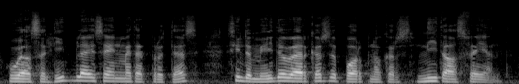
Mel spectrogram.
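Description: News reporter, man, measured formal voice-over. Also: mid-range voice, a little mellow. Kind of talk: scripted news narration.

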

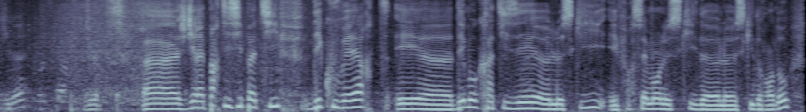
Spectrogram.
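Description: A young man, a guest freeride skier, talks casually and hesitantly in a colloquial way during an interview. His voice is mellow and medium-pitched at a moderate pace. He speaks into a handheld reporter microphone outdoors at a snowy ski resort event.

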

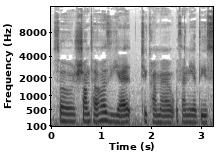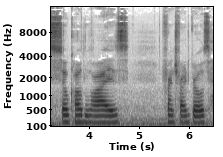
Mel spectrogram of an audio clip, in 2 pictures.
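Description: A woman's voice: on the low side, flat delivery, slow pace, mellow, a little hiss or hum. A woman hosting a reaction video, giving sarcastic commentary that rebuts the clip.

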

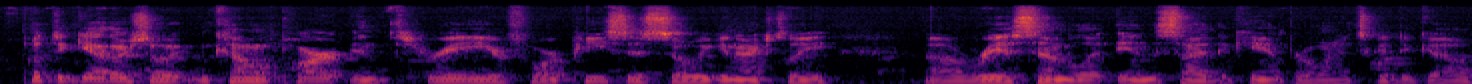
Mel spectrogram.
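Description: Relaxed man vlogging in a camper. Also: medium pitch, a little hiss or hum. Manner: relaxed, with frequent fillers. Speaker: vlogger host. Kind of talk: casual walkthrough narration. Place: inside a small camper. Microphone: phone camera at arm's length.

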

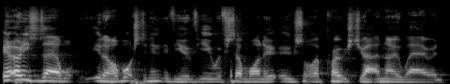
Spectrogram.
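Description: A man's voice: medium pitch, rapid-fire, a little mellow. Rambling male podcast host. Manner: rambling, repeats words when he starts a sentence; laughs often between lines. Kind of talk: casual podcast chat.

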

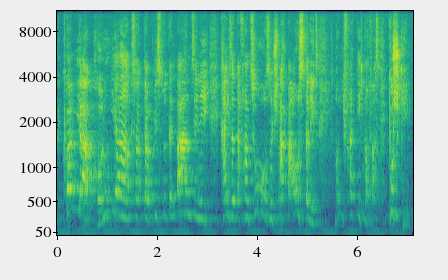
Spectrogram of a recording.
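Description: An actor playing an older stand-up entertainer, animated in his jokes and bitter when he is hurt. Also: very high-pitched, unhurried, vocal fry, roomy sound, full character voice. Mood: joking. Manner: animated joke telling, then bitter and sharp. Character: aging entertainer, vain and touchy.

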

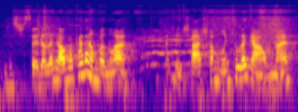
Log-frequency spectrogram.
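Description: A woman's voice: on the low side, expressive, fairly quick, fairly bright tone. Brazilian woman talking to a crowd, keeps asking them stuff, roomy hall with long reverb. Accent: Brazilian Portuguese. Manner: chatty, keeps asking the audience for replies. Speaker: speaker addressing an audience. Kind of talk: informal spiritual talk to a live audience. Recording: echoey hall with faint noise.

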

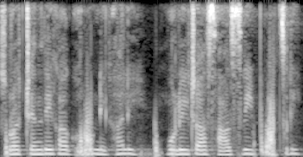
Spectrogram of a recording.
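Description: A woman narrating a devotional folk story slowly and expressively, voicing the characters' lines herself. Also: mid-range voice, very noisy. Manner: slow, expressive reading with voiced dialogue.

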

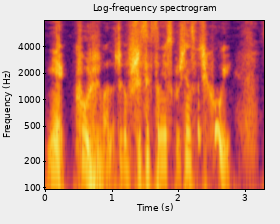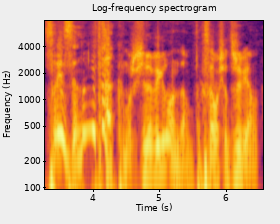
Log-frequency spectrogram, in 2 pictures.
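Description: A man's voice: huge pitch swings, moderate pace, vocal fry, fairly bright tone, slightly rough, dry recording, heavily acted. A man voicing a foul-mouthed old witch woman who whines and shrieks in indignation. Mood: indignant. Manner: whiny, indignant, shrill outbursts.

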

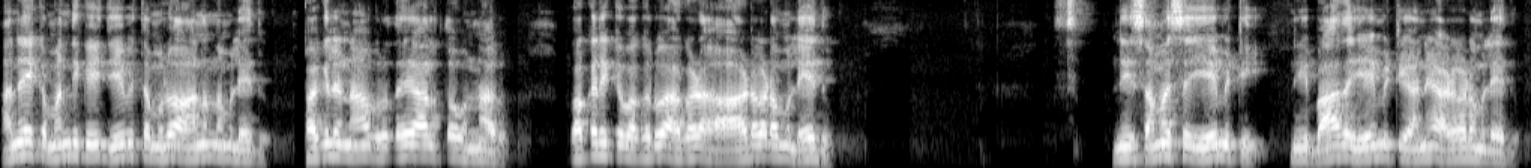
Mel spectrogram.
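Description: A man preaching a sermon, earnestly reciting scripture references in quick runs. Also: on the high side, fairly even intonation, darkish tone.

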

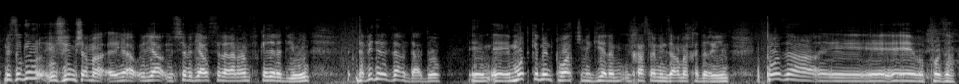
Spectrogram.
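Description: A man leading a guided history tour, telling battle stories dramatically and acting out the shouts of those involved. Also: on the high side, no room sound. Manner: dramatic storyteller, acts out quoted shouts. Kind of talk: guided tour storytelling lecture. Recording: dull lo-fi recording.

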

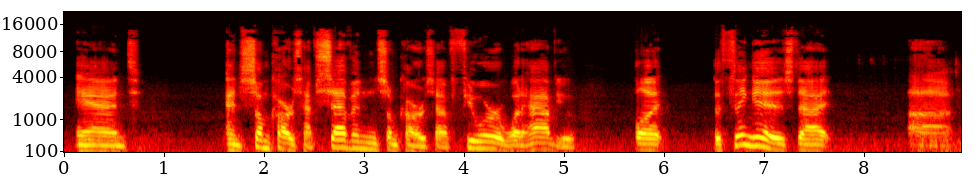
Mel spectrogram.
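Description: A man who reviews electric vehicles rambles casually inside his car, thinking out loud as he drives and charges. His voice is mid-range and darkish, with a little hiss or hum in the recording.

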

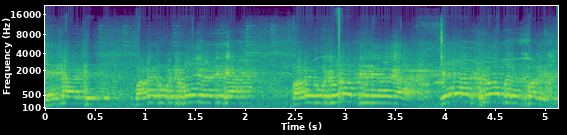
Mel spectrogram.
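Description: High-voiced man announcing over a loudspeaker. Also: fairly even intonation. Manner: shouting rapid repeated cheers and warnings. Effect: through a loudspeaker. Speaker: event announcer. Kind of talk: live commentary. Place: outdoor festival arena. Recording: echoey distant loudspeaker, muffled. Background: crowd noise.

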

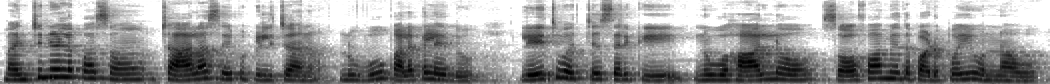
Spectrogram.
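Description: A woman's voice: a little high, normal speed, close to an everyday voice. A woman voicing an older husband who pleads tearfully for his wife's forgiveness in an audio story. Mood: remorseful.

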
